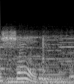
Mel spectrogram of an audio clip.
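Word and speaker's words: sheikh: bedan Chiefs I remember the Sheik of araby turned out to be the shake according to Arabic pronunciation well pronounced either way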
